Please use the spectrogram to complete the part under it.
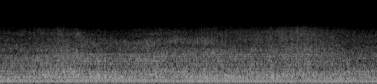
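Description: Steady drone of a police aircraft circling overhead during exercises, a loud continuous engine hum with low tonal lines that holds without a break, and no voices.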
